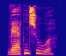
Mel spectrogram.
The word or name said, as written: verdensur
